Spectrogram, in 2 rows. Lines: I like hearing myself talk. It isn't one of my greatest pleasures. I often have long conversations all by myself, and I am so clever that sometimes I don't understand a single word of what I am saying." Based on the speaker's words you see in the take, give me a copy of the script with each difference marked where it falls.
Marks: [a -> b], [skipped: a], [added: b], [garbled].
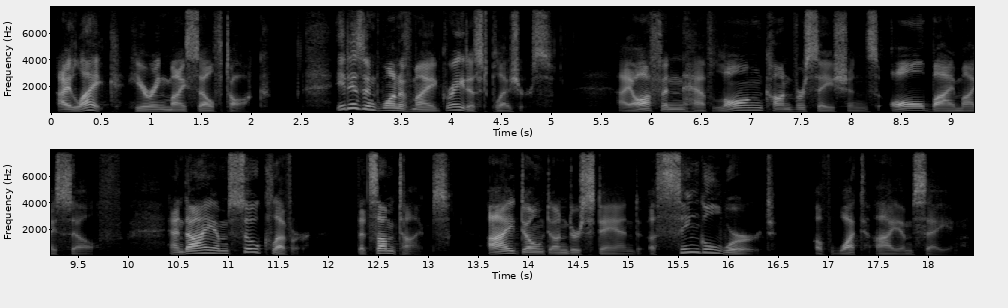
I like hearing myself talk. It isn't one of my greatest pleasures. I often have long conversations all by myself, and I am so clever that sometimes I don't understand a single word of what I am saying."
